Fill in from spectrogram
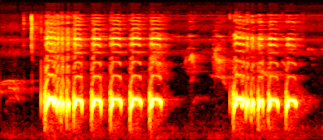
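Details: Zebra dove, a wild forest bird calling back to a trapper's lure, on a cloudy day after overnight rain when many birds are nesting. Two loud bursts of quick, rolling coos, each ending in evenly spaced notes, over a near-silent background.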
